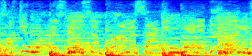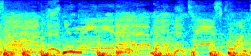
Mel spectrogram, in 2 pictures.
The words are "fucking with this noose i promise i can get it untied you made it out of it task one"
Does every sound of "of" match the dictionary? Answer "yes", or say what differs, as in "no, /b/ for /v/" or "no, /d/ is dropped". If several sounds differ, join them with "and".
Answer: no, /b/ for /v/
